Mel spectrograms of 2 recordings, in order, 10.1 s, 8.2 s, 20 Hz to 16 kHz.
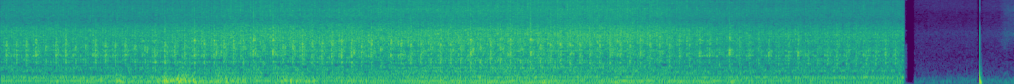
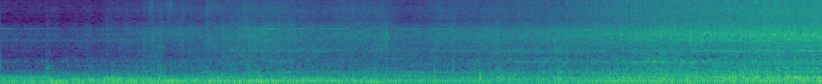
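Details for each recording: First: Lada 1.6 8-valve 11183 engine (2114), ~20,000 km; steady fast ticking knock about 200 per minute over idle, loud when hot; valve adjustment didn't help; piston slap from C/D-size pistons, fixed by fitting E-size pistons. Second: VAZ 2114 1.6 8-valve 11183 engine: steady, even idle with a gentle rev rise near the end and no knocking. The engine had knocked when hot by 20,000 km, and the CCCD pistons were replaced with E pistons; it sounds healthy.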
